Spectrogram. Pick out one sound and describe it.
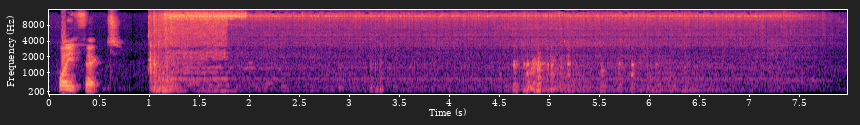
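A lathe spins with a steady whir.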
